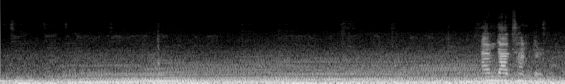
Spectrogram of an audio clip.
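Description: A Lexus RX450h accelerating hard from 60 to 100 gives a loud, steady in-cabin engine and road drone with a rising tonal whine, plus a brief clatter near the end.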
